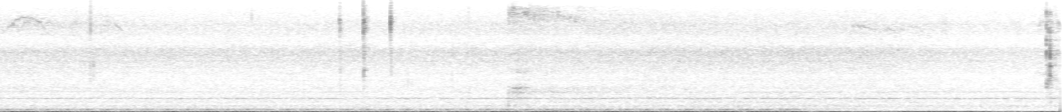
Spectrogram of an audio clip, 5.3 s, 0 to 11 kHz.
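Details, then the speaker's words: 2003 Cadillac DeVille DHS, cold start: a low buzzing drone from the secondary air injection pump runs over the idle, then stops at about four seconds as the system switches off; normal. The scanner shows the secondary air monitor not ready. "And that sound just stopped, which means the secondary system turned off."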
